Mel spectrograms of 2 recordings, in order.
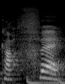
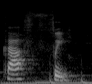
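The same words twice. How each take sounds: First: The final vowel is an open e sound. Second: The final vowel is a closed e sound. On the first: The speaker calls it wrong. "Eu não vou dizer café em espanhol" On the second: The speaker calls it right. "Sempre que for dizer o e, fechadinho"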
